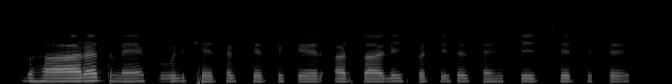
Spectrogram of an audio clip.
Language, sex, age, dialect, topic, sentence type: Maithili, male, 18-24, Bajjika, agriculture, statement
